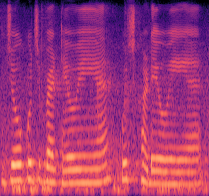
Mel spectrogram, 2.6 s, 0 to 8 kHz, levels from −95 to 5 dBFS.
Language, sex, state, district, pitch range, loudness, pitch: Hindi, female, Uttar Pradesh, Shamli, 195-240 Hz, -17 LUFS, 215 Hz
